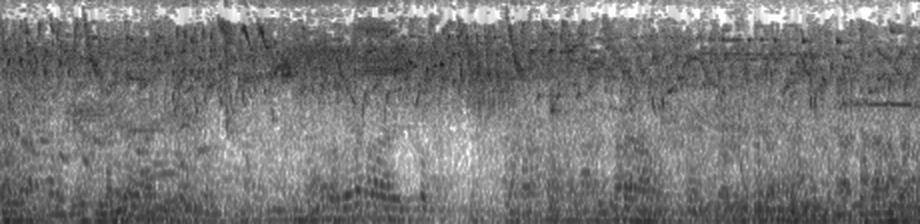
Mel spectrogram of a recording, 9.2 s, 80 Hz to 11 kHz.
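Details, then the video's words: Goldfinch song of rapid tinkling chirps and brief sliding notes, high and tightly packed, over a constant low hum with some murmuring voices in the background. "Jilguero corona la5"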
